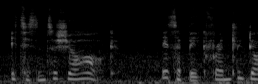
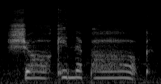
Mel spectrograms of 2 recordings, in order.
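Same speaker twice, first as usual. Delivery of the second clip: higher, slow calling out; boy shouting his warning once more; eager shout; 6 semitones higher, slower than usual. Acted. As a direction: call it out as if fit to burst. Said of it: "till he's fit to burst".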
